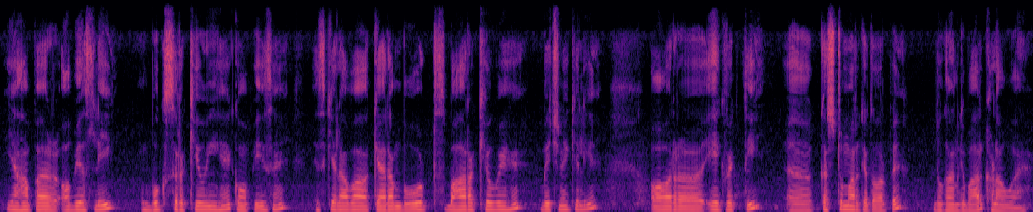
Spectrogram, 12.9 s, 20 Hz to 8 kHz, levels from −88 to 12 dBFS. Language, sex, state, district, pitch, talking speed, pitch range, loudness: Hindi, male, Uttar Pradesh, Jyotiba Phule Nagar, 130 Hz, 155 wpm, 120-145 Hz, -25 LUFS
